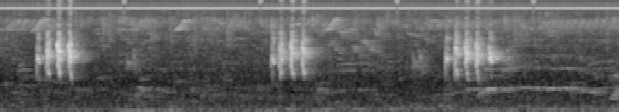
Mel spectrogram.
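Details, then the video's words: Lure recording of a sooty-headed bulbul for birds that rarely sing: three brief rattly phrases of rapid pulses, spaced about two and a half seconds apart, with soft background noise between. "suara original burung trucuk pancingan trucukan yang malas bunyi"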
